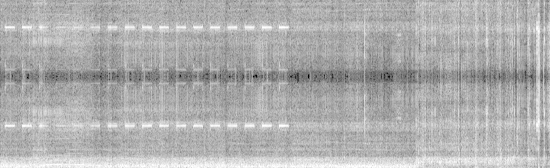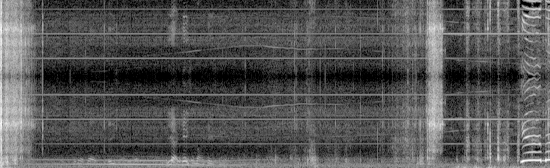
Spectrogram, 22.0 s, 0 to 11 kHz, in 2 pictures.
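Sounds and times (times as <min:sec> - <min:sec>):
wind buffeting microphone: 0:00.0 - 0:10.4
model plane electric motor: 0:00.0 - 0:22.0.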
